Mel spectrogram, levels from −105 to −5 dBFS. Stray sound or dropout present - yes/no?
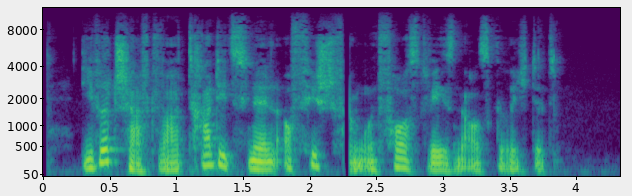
yes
